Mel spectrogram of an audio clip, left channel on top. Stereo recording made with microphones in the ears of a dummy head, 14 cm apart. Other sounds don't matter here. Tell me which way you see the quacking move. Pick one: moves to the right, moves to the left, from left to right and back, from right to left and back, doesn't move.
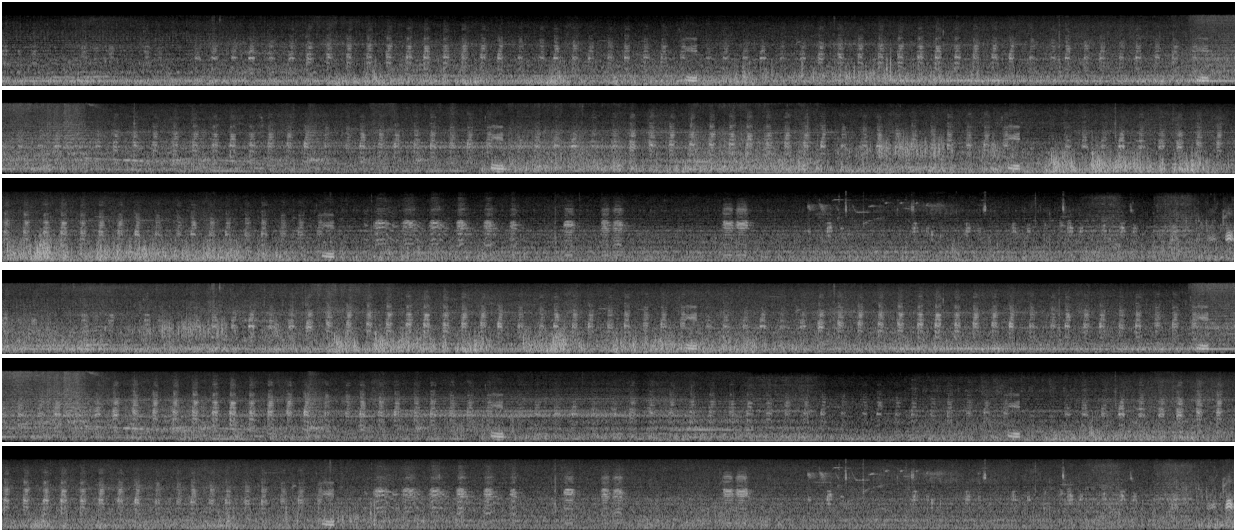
from right to left and back.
